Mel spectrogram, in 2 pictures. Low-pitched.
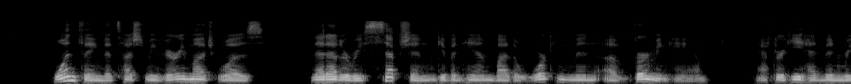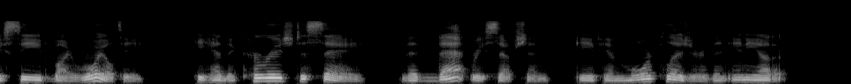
Yes: low, 100 Hz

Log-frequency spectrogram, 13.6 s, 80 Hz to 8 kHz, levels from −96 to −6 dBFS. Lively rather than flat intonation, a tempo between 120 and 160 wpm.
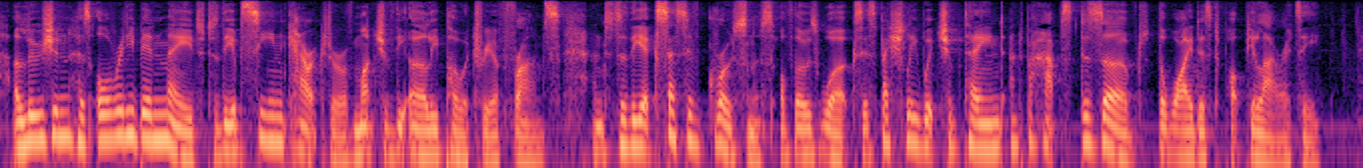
Yes: wide, 6.5 semitones; average, 150 wpm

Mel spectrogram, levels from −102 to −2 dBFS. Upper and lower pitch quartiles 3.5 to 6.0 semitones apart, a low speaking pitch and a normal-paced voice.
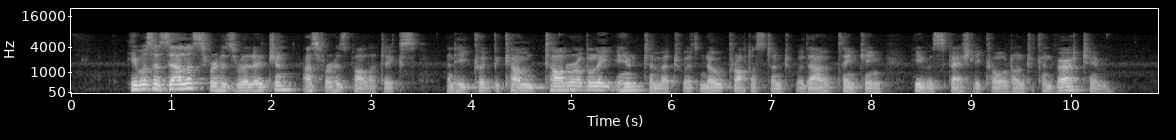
Yes: average, 4.0 semitones; low, 115 Hz; average, 165 wpm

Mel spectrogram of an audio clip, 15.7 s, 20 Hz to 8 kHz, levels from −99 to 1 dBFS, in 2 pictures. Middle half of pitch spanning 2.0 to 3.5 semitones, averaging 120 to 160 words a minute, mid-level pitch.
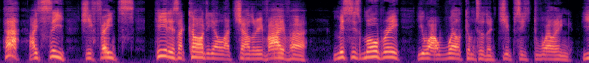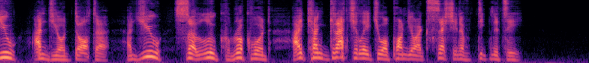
No: average, 4.7 semitones; average, 150 wpm; medium, 165 Hz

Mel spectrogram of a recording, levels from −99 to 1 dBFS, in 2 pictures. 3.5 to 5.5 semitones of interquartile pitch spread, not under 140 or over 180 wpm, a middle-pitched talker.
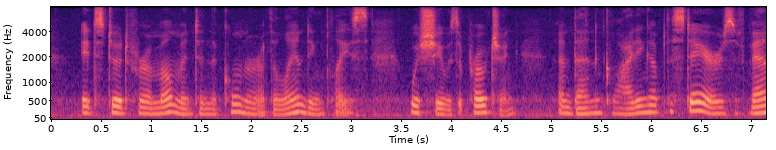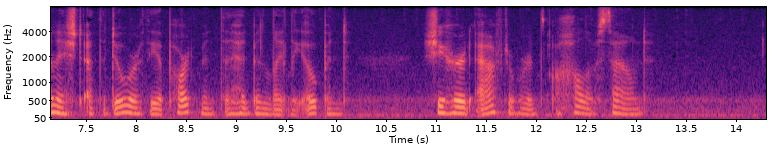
No: average, 3.1 semitones; average, 170 wpm; medium, 160 Hz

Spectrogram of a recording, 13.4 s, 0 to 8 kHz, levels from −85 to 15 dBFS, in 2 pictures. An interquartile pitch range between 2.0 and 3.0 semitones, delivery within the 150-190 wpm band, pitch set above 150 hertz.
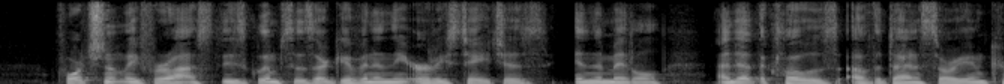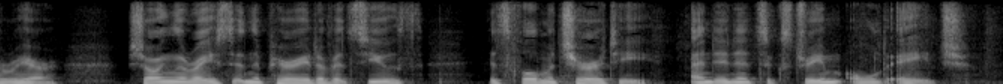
No: average, 2.7 semitones; average, 180 wpm; low, 135 Hz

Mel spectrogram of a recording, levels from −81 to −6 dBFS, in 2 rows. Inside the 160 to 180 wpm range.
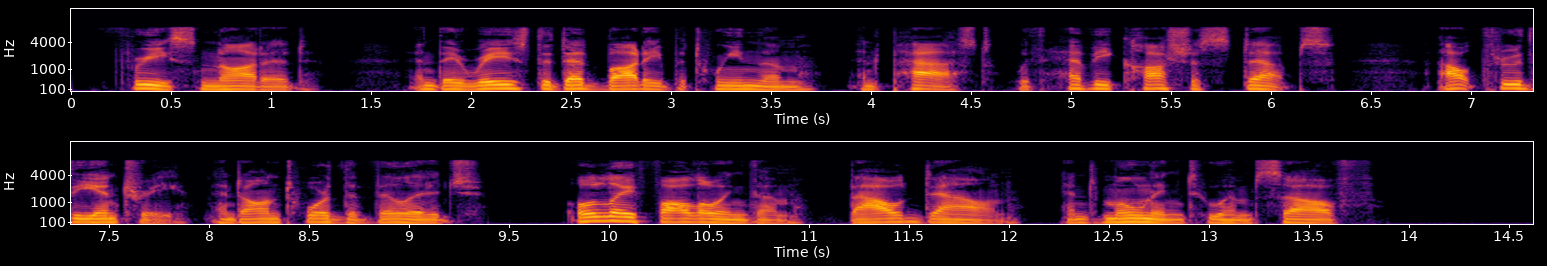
No: average, 140 wpm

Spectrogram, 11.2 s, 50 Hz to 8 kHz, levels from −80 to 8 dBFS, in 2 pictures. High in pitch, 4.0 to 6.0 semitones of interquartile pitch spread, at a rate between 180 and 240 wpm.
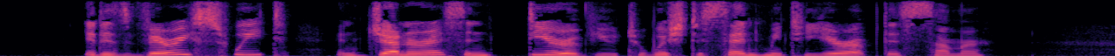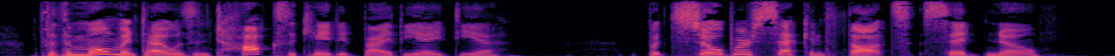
Yes: high, 235 Hz; average, 4.3 semitones; average, 185 wpm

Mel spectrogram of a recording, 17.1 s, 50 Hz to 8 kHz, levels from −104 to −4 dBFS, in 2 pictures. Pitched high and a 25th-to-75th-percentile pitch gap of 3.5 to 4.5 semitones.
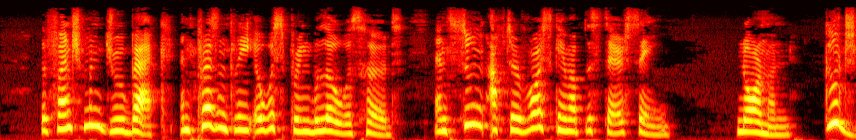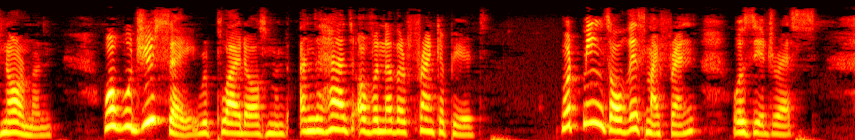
No: high, 240 Hz; wide, 5.5 semitones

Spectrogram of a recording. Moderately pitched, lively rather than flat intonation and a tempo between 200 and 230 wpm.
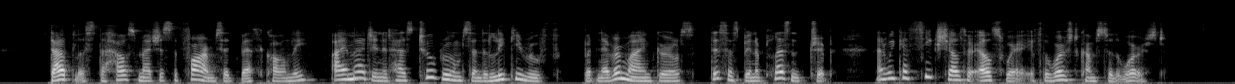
Yes: medium, 180 Hz; wide, 6.1 semitones; fast, 205 wpm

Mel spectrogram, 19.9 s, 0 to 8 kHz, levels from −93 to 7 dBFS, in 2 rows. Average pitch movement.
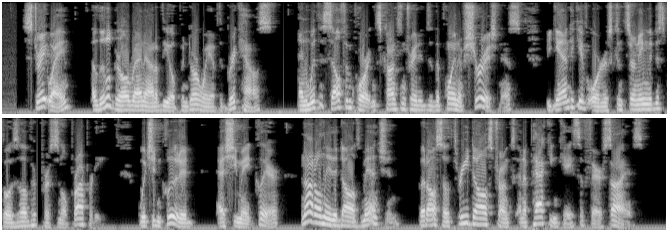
No: wide, 5.9 semitones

